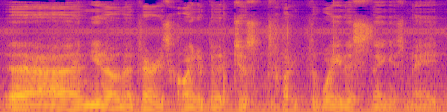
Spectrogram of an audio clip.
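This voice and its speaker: A middle-aged man giving an unscripted hands-on repair demonstration in a halting, matter-of-fact way, recorded at an indoor workbench. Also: deep voice. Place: indoor home electronics workbench. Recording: steady room hum, air-conditioning noise.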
